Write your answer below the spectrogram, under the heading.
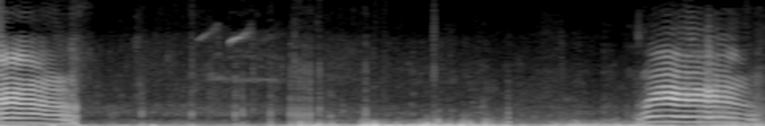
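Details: Two loud, bright meows from a feral cat on Japan's cat island, one at the start and one at the end, each brief and arching, separated by outdoor scuffing and low rumble; filmed with a GoPro.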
